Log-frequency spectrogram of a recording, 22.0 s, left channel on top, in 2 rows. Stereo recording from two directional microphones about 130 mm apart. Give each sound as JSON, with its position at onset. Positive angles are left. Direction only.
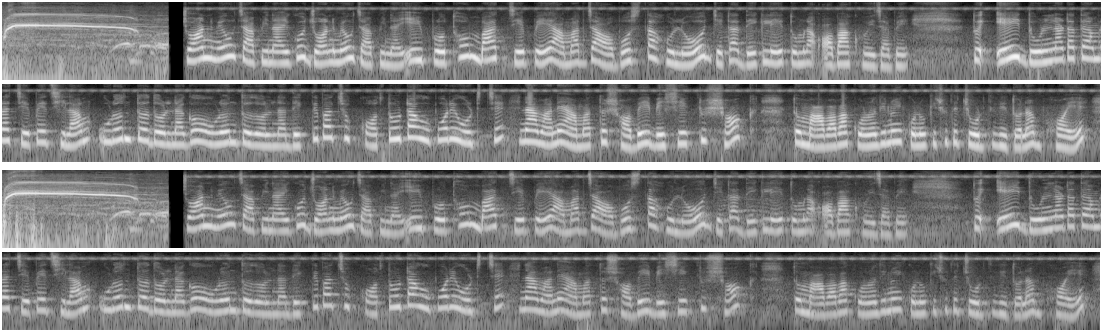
{"t": 0.0, "sound": "crowd", "side_deg": -25}
{"t": 1.8, "sound": "a woman's voice", "side_deg": 35}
